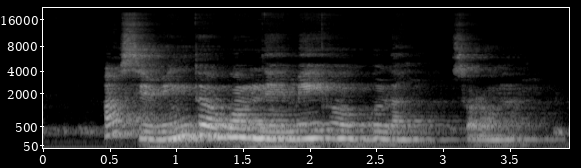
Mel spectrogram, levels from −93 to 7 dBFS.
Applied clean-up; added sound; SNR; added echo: none; none; none; reverberation time 0.8 s.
